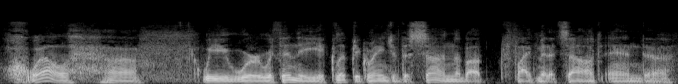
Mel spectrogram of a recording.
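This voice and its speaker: A man playing a plain-spoken, steady space captain in a radio drama, laconic and husky. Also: rumbling low, slow, dry recording, heavily acted. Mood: shaken, recounting. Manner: laconic, down-to-earth. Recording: dull radio recording, faint music.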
